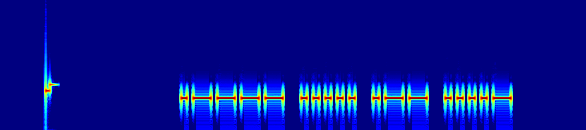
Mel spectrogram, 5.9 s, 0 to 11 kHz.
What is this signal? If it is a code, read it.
Morse code, heard as a keyed tone, about 20 wpm, 700 Hz. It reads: 15W4
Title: Four Challenging Letter-Number Combinations 20wpm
